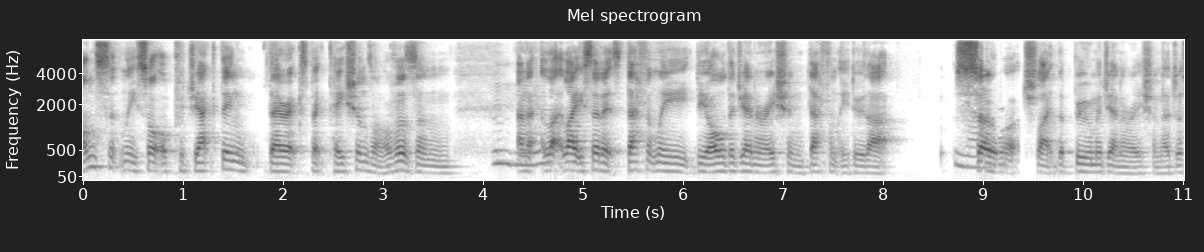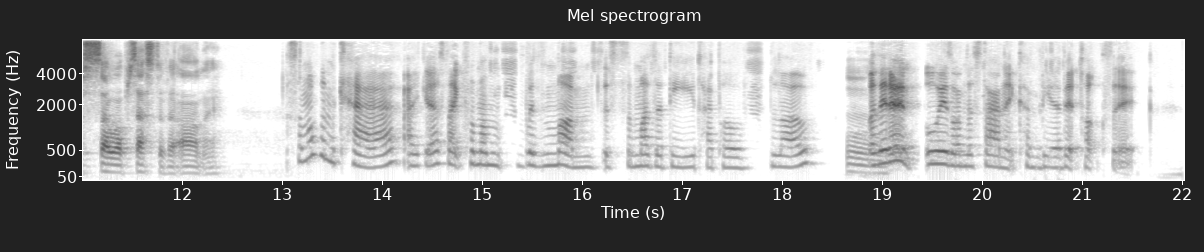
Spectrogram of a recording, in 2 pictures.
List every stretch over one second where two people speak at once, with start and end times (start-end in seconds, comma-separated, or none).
none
